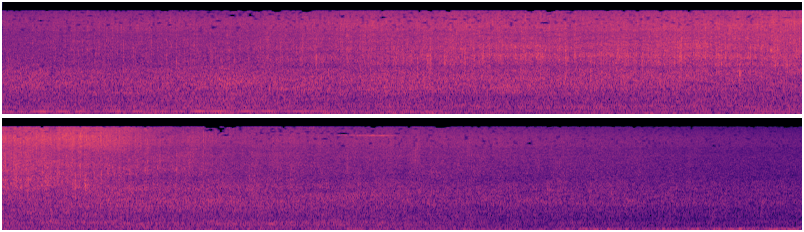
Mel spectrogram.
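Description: Fountain water pouring from a steel pipe sculpture and splashing onto paving stones, a steady rushing splash that fades after about ten seconds. A low steady hum from road traffic runs under it at first.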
